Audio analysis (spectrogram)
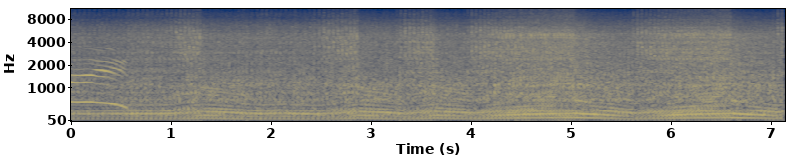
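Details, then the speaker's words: Non-running lawn mower with very weak spark, pulled slowly and started: small single-cylinder engine runs loud and steady with slight rhythmic speed wobble — starts and runs normally. "It's alive!"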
